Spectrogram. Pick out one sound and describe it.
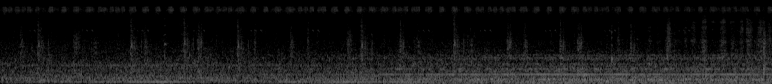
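Wind blows steadily.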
